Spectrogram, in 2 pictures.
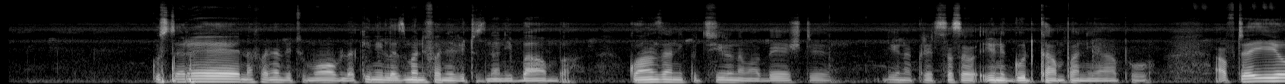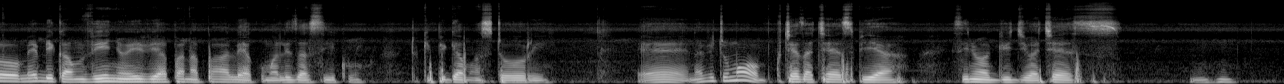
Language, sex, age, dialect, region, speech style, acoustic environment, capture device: Swahili, male, 25-34, Kenya - Nairobi Sheng-influenced, Kenya, focused, nature, mobile / Linux / Chrome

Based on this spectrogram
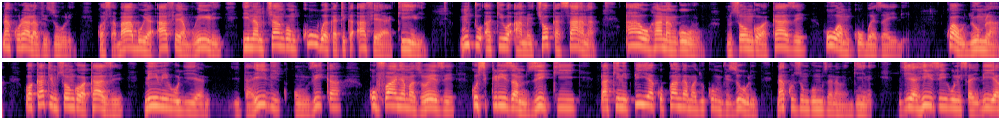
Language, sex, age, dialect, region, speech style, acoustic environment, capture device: Swahili, male, 35-44, Tanzania - Dar es Salaam, Tanzania, focused; excited; happy; relaxed, silence, mobile / Linux / Chrome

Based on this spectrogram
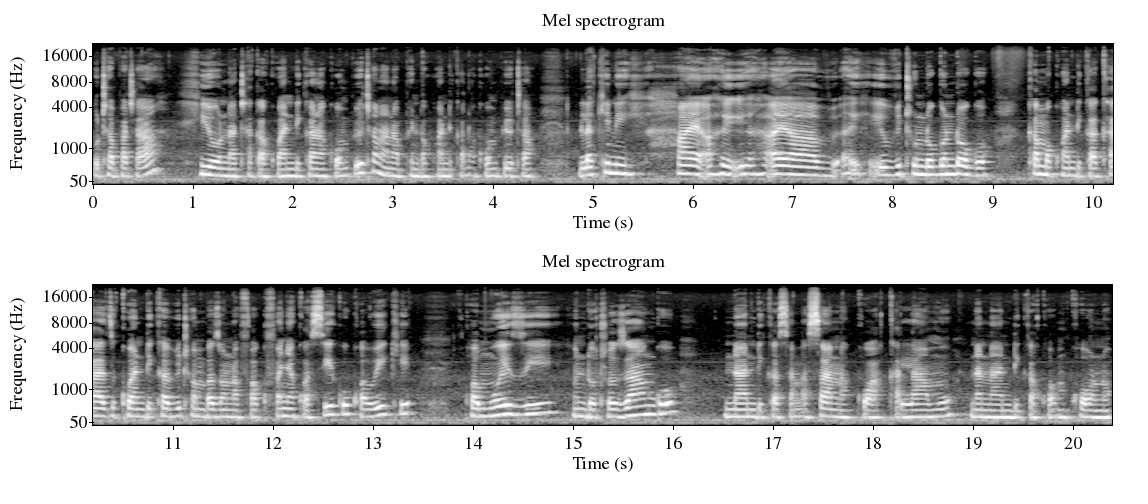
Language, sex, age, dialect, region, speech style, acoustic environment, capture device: Swahili, female, 25-34, Kenya - Nairobi Sheng-influenced, Kenya, relaxed; excited; nervous, silence, desktop / Windows / Chrome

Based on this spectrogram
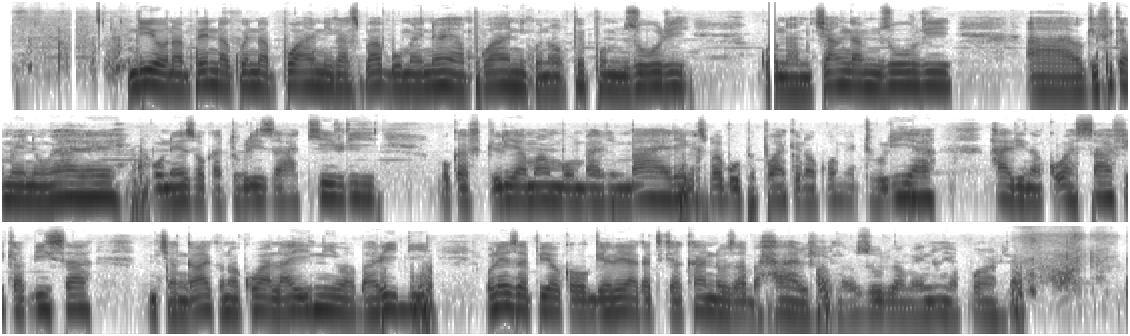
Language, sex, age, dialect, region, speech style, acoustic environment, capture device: Swahili, male, 18-24, Tanzania - Dar es Salaam, Tanzania, happy, nature; silence, mobile / Linux / Chrome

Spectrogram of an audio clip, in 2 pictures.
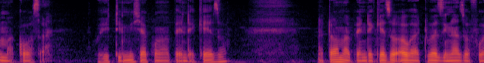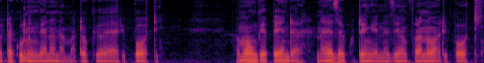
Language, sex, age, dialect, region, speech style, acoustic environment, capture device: Swahili, male, 35-44, Kenya - Nairobi Sheng-influenced, Kenya, anxious, silence, mobile / Linux / Chrome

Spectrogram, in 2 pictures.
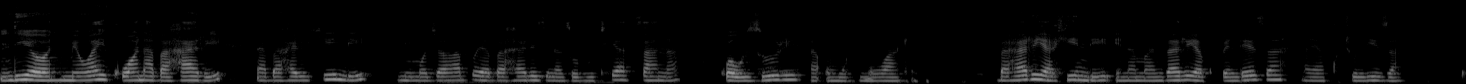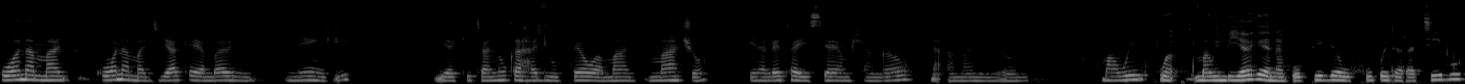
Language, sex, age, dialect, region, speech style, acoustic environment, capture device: Swahili, female, 25-34, Kenya - Mombasa, Kenya, relaxed; focused, nature; silence, mobile / Linux / Chrome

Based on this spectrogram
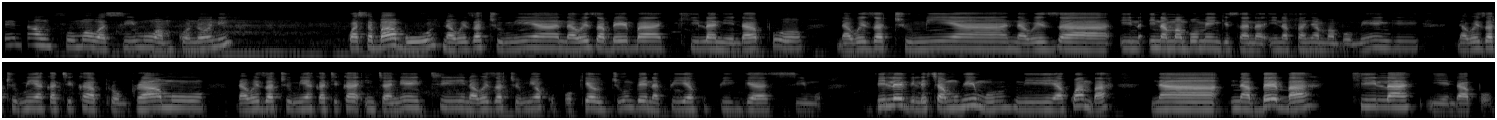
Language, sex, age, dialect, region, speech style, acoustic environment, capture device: Swahili, female, 25-34, Kenya - Mombasa, Kenya, happy; excited; nervous; focused; relaxed, nature, desktop / Windows / Firefox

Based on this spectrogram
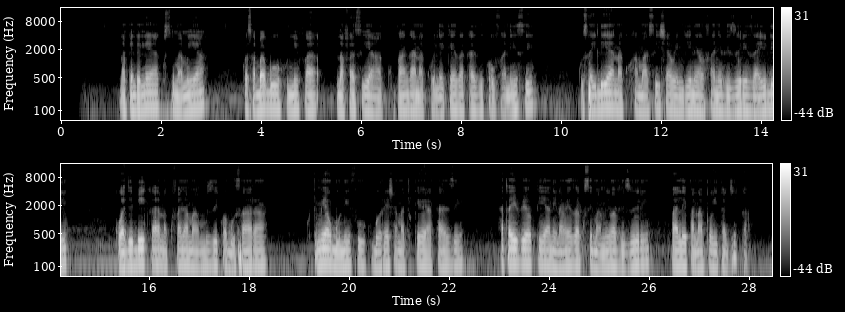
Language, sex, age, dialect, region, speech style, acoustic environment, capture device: Swahili, male, 18-24, Kenya - Nairobi Sheng-influenced, Kenya, happy; relaxed; focused, nature; silence; traffic; appliances, mobile / Linux / Chrome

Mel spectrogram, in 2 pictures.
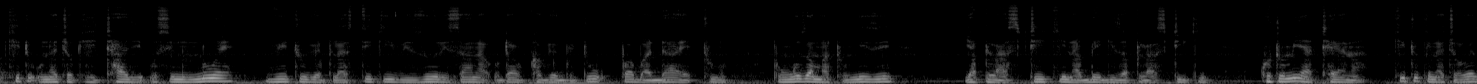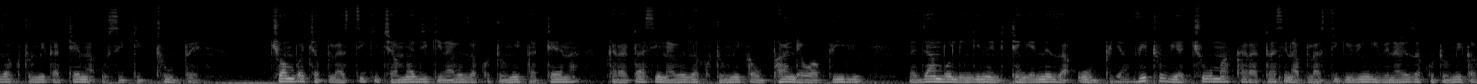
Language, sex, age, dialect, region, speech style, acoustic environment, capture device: Swahili, male, 25-34, Kenya - Nairobi Sheng-influenced, Kenya, focused; excited, silence, desktop / Windows / Chrome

